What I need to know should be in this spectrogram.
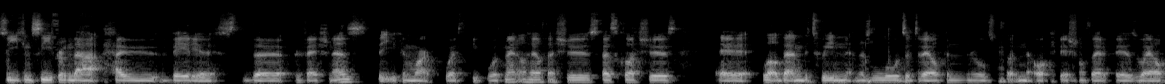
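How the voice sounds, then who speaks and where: A man with a Scottish accent talks in a very deep, low voice with ordinary pitch variation. His pace is fairly quick, with hardly any pauses. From Scotland, small rural town. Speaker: occupational therapist. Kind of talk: personal career talk. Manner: hesitant, many fillers.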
